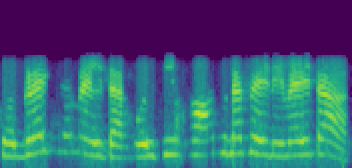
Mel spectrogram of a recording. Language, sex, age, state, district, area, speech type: Goan Konkani, female, 18-30, Goa, Tiswadi, rural, conversation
